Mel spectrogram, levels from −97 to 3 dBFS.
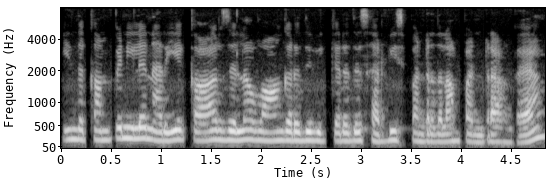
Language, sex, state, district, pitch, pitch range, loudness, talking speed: Tamil, female, Tamil Nadu, Chennai, 185 Hz, 175-200 Hz, -15 LUFS, 135 wpm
